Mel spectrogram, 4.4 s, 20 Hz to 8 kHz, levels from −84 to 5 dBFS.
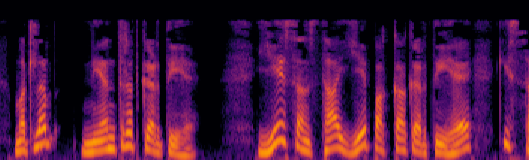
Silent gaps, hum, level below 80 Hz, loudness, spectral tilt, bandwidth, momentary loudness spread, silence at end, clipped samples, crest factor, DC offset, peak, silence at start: none; none; -42 dBFS; -23 LUFS; -12 dB/octave; 5.8 kHz; 7 LU; 0 s; under 0.1%; 16 dB; under 0.1%; -6 dBFS; 0.15 s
